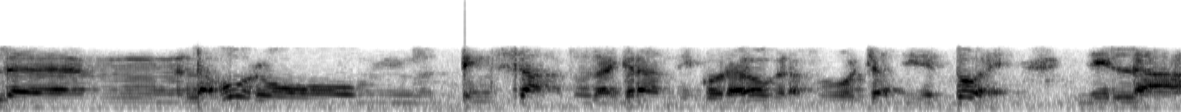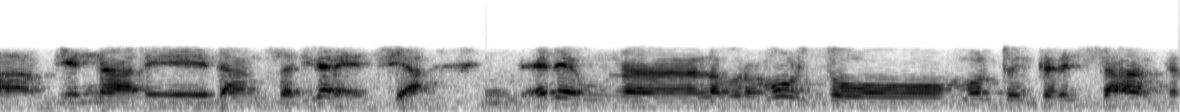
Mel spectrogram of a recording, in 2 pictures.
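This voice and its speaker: A man giving an informal, wordy radio rundown of theatre listings, halting as he searches for words. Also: mid-range voice. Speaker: theatre radio show contributor. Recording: tinny phone line with noise.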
